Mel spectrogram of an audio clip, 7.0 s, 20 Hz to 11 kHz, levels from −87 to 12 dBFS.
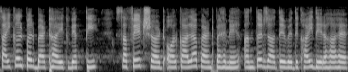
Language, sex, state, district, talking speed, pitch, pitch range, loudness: Hindi, female, Uttar Pradesh, Lucknow, 155 wpm, 255 Hz, 250-275 Hz, -14 LUFS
